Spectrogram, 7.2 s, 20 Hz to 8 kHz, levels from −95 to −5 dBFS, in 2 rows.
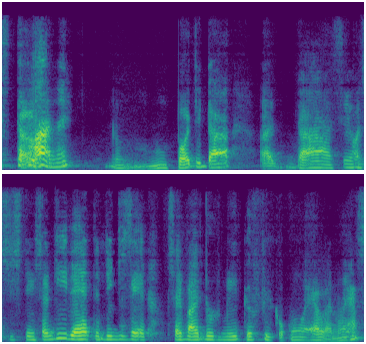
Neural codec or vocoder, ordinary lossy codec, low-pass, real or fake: codec, 44.1 kHz, 2.6 kbps, DAC; AAC, 48 kbps; 7.2 kHz; fake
